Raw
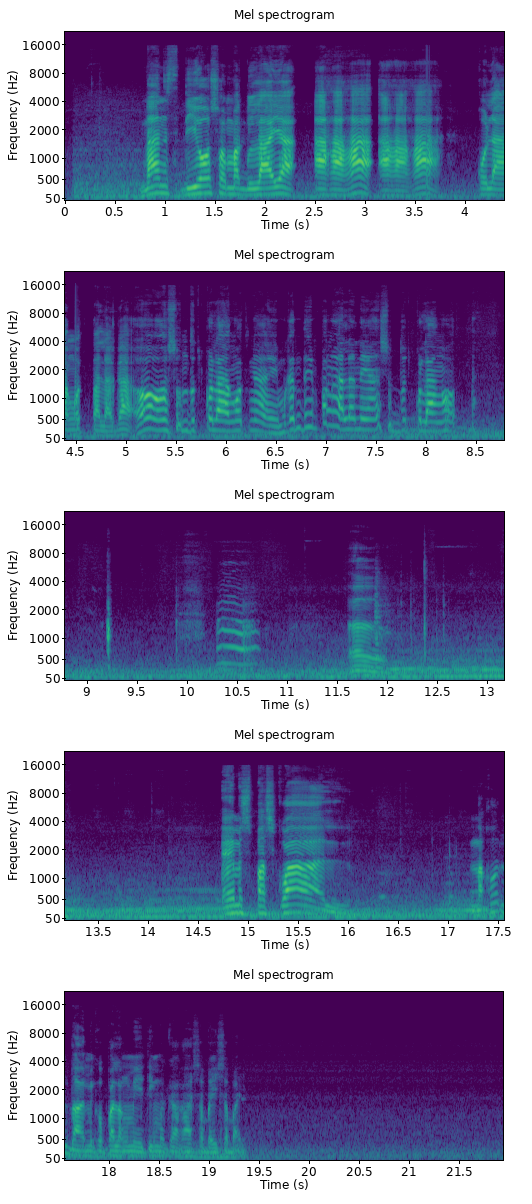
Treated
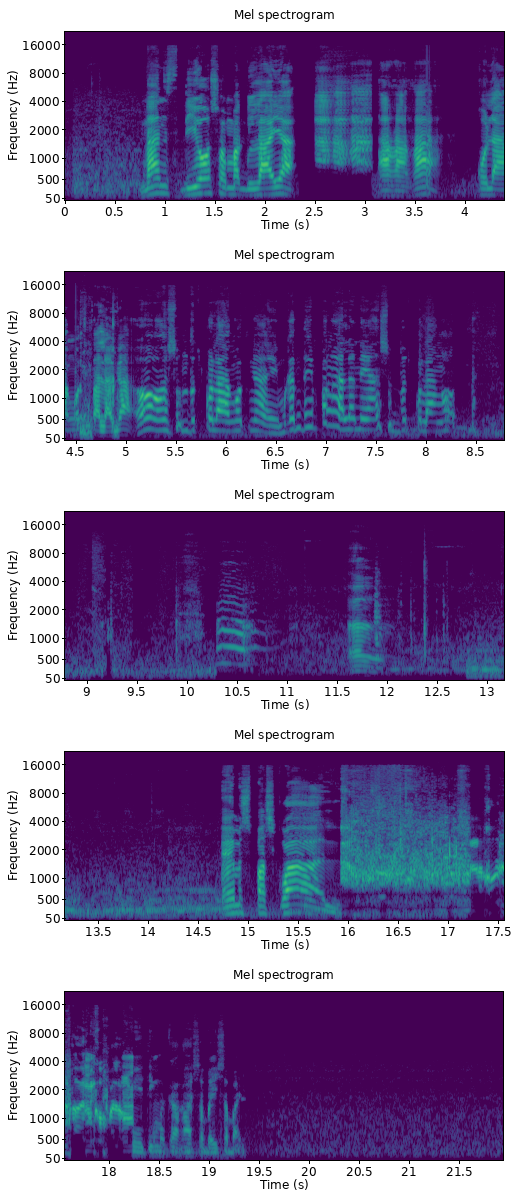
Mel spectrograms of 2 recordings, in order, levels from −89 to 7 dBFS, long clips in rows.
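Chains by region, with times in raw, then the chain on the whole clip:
2.33–3.07 Bessel high-pass 2200 Hz, order 6 + flutter echo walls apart 6.2 m, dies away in 0.59 s
4.54–4.99 low shelf 110 Hz -9.5 dB + fast leveller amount 100%
7.84–8.41 median filter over 15 samples + compressor 2:1, threshold -34 dBFS
9.05–9.46 LPF 9400 Hz + tilt +3 dB/oct + negative-ratio compressor -42 dBFS
10.29–12.8 Bessel high-pass 670 Hz + echo 0.226 s -17.5 dB
15.93–18.24 elliptic high-pass 1000 Hz + high shelf 2900 Hz -9 dB + fast leveller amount 100%
whole clip: Bessel high-pass 230 Hz, order 4; reverb removal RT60 0.88 s; low shelf 350 Hz -7.5 dB; gain -2.5 dB

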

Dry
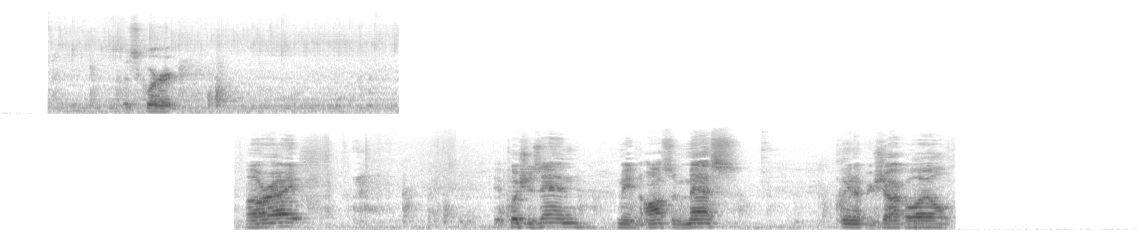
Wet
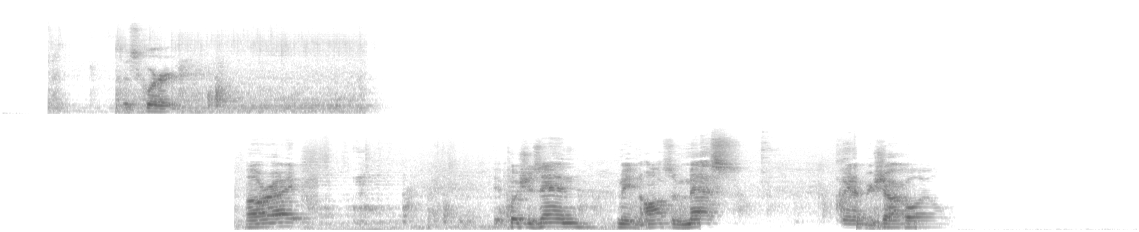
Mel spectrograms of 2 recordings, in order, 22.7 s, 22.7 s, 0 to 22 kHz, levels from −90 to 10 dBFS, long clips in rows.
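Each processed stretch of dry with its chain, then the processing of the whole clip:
0.68–1.14 brick-wall FIR band-stop 2500–5700 Hz + passive tone stack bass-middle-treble 5-5-5
14.51–15.4 bell 1500 Hz -13 dB 0.98 oct + comb 3.7 ms, depth 68%
18.33–19.9 HPF 700 Hz + high shelf 4400 Hz +8 dB
whole clip: high shelf 6400 Hz -12 dB; compressor 5:1, threshold -31 dBFS; ending taper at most 110 dB/s

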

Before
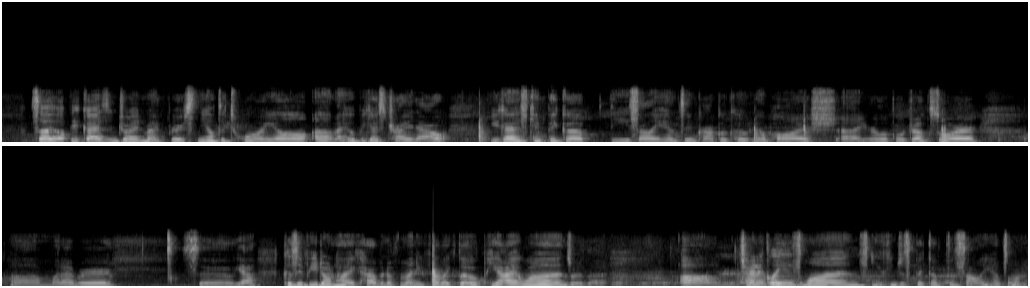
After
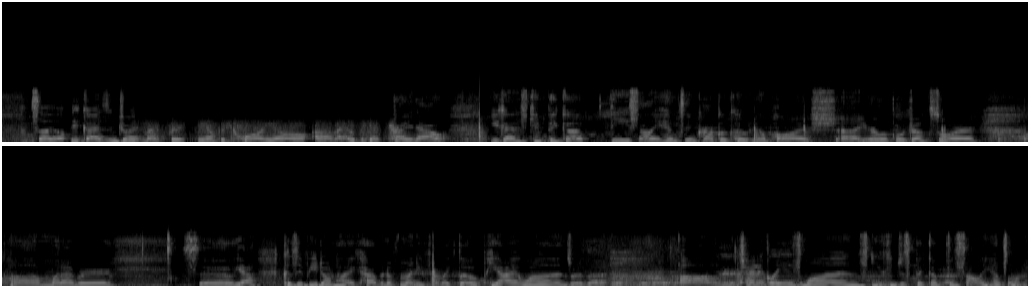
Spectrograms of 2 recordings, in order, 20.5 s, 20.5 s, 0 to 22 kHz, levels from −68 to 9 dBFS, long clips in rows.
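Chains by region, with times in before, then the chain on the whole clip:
1.33–3.92 CVSD 16 kbps + HPF 370 Hz 24 dB/oct
4.85–7.09 LFO notch sine 5.5 Hz 600–1900 Hz + low shelf 490 Hz -5.5 dB
whole clip: compressor 10:1, threshold -34 dBFS; dynamic EQ 6500 Hz, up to -3 dB, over -51 dBFS, Q 1.1; notches 60/120 Hz; gain +1 dB

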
